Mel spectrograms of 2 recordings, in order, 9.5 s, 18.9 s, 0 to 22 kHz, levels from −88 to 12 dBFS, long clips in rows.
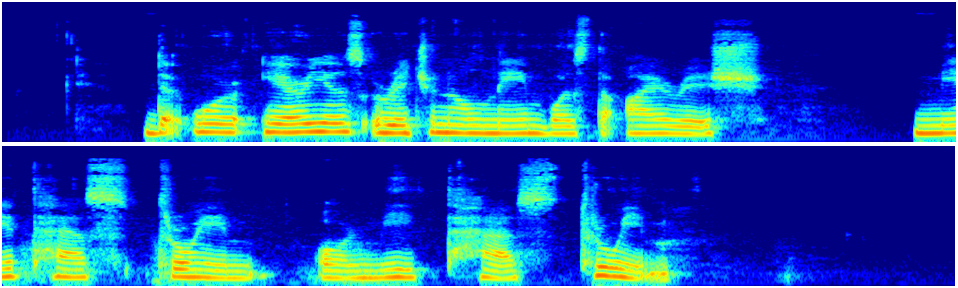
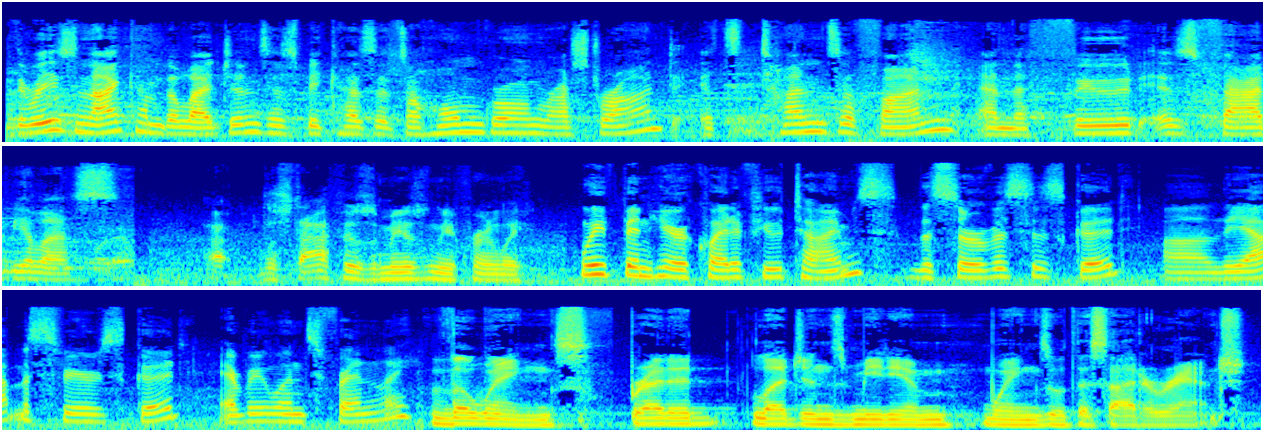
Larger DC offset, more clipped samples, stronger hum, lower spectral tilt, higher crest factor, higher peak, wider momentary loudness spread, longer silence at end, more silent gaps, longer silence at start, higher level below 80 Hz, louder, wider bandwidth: neither; neither; neither; first, -7 dB/octave vs -4.5 dB/octave; about the same, 16 dB vs 20 dB; about the same, -2 dBFS vs -2 dBFS; first, 11 LU vs 8 LU; first, 1.4 s vs 0.1 s; neither; first, 0.7 s vs 0 s; second, -56 dBFS vs -50 dBFS; first, -19 LUFS vs -22 LUFS; about the same, 14 kHz vs 14 kHz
